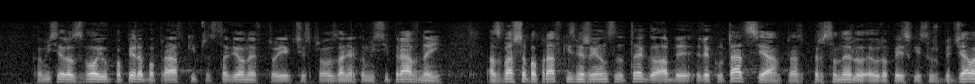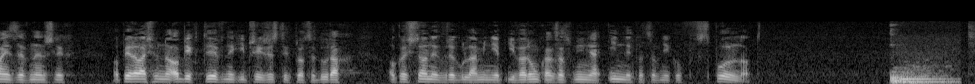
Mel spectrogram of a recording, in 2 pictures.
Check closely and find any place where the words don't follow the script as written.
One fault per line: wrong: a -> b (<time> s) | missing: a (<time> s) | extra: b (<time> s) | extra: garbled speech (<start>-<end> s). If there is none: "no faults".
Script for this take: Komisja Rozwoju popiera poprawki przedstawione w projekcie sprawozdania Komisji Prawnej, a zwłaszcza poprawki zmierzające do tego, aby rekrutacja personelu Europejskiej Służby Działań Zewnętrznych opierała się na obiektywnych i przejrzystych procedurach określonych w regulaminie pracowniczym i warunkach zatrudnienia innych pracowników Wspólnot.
missing: pracowniczym (14.8 s)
